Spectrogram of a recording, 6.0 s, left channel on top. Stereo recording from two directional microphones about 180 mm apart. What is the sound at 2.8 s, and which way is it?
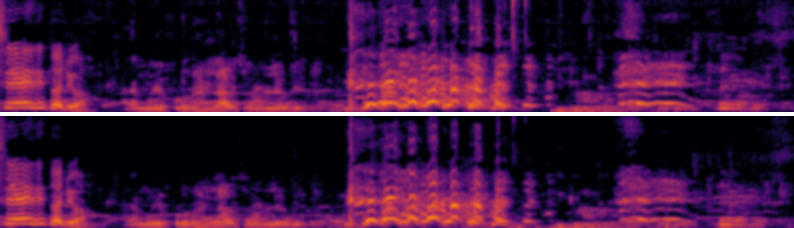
Snicker, 20° left (ahead or behind).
